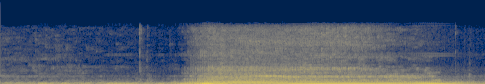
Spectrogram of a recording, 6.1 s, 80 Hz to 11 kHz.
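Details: Audi A4 2.8 12V with an exhaust leak right after the flex pipe and before the cat, leaving one bank open: revs into a deep, tractor-like rasping rumble pulsing about four times a second; later repaired.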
